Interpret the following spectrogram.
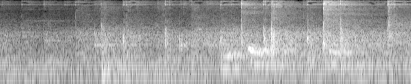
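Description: Table tennis rally: a string of sharp clicks as the celluloid ball is struck by the bats and bounces on the table, about six hits spread over a few seconds.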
